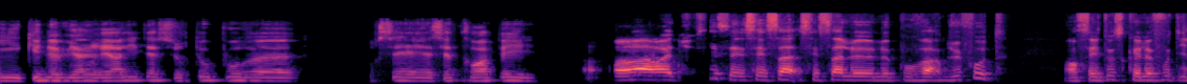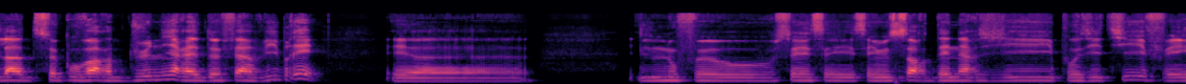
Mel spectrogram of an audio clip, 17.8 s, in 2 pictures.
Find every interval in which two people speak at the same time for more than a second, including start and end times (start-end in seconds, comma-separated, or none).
none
